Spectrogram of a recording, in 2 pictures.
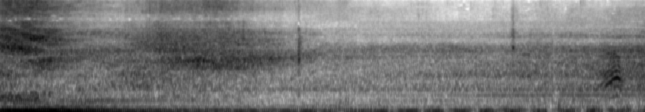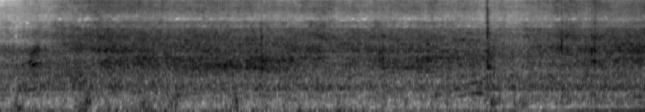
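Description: A pack of racing bicycles whirs past.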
